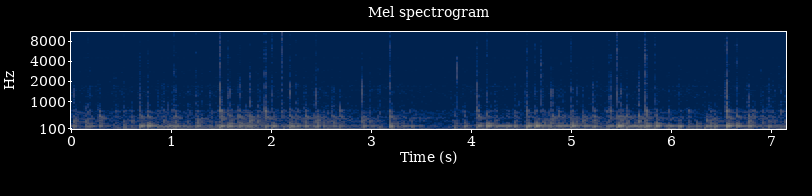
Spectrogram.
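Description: Fingertips with blue-painted nails type continuously on a plastic backlit laptop keyboard with plastic keycaps and a teal backlight, tapping the keys. The clip is a rapid, uneven stream of soft, short clicks and taps over a steady low hum.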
